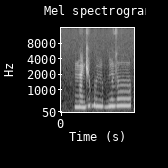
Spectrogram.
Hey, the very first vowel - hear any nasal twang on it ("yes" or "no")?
yes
